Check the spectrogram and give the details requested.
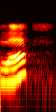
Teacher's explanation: लुंठित स्वर का मतलब होता है, जैसे कि जब उसका उच्चारण होता है तो जो जीभ होती है वो एक तरह से, जब उच्चारित होता है रै, तो जीभ जो होती है वो हल्की सी लुढ़क सी जाती है। तो इसी वजह से इसका नाम लुंठित वर्ण रख दिया।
